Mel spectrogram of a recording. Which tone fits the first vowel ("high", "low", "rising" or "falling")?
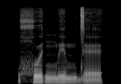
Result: high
